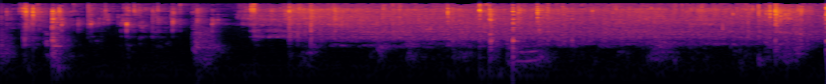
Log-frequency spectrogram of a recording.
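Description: A few clicks and knocks against a pan, then from about two and a half seconds in a steady sizzle as sweet fish-sauce mixture with chilies hits fried chicken pieces in a hot nonstick wok, with occasional clicks through it.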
